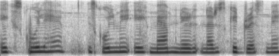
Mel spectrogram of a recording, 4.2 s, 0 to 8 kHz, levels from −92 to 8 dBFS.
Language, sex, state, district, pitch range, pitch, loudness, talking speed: Hindi, female, Bihar, Vaishali, 215-240 Hz, 225 Hz, -16 LUFS, 200 wpm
